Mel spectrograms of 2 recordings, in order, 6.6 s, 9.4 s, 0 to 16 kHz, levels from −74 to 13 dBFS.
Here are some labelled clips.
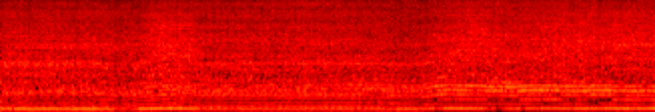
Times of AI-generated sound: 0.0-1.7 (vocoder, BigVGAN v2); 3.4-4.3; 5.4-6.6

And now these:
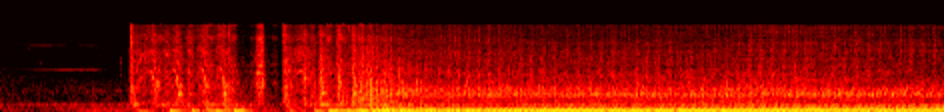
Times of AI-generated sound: 0.7-3.1 (vocoder, BigVGAN v2); 8.1-8.9

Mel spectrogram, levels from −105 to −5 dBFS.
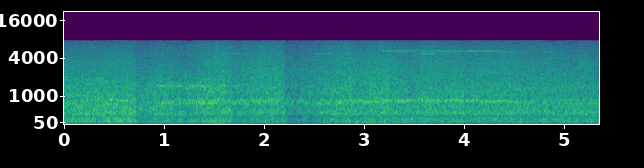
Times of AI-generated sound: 1.3-4.5 (vocoder, Vocos)

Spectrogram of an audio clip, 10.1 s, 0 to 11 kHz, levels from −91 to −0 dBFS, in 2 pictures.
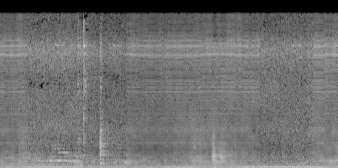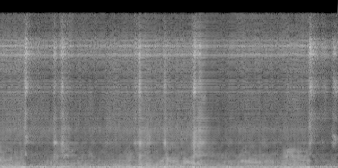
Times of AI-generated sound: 0.0-0.4 (vocoder, Vocos); 1.9-3.9; 4.7-10.1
